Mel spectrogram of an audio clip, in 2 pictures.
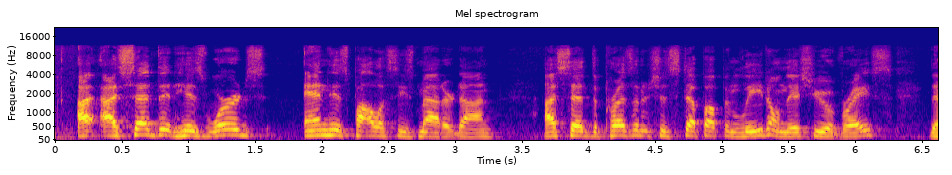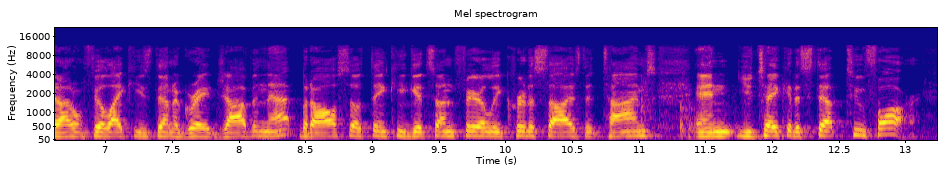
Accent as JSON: {"language": "English", "region": "Alabama", "country": "United States", "said": "I'm from Alabama"}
